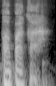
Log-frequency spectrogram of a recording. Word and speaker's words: Babaka: nay sam comes from babaka village locally pronounced papaka a few kilometers northwest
